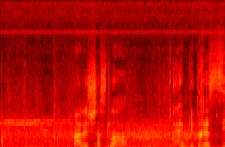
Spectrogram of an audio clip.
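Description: A young man speaks softly.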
